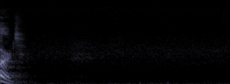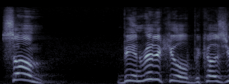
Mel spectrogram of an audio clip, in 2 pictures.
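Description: A middle-aged man speaks with emphasis through a microphone.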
